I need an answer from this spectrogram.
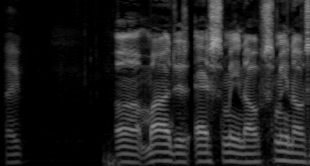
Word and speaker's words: Smino: Smino spelled like Nino, but with a sm.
